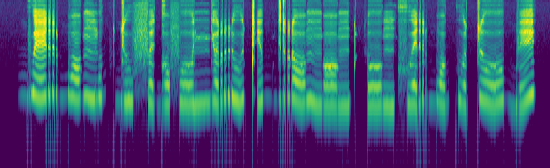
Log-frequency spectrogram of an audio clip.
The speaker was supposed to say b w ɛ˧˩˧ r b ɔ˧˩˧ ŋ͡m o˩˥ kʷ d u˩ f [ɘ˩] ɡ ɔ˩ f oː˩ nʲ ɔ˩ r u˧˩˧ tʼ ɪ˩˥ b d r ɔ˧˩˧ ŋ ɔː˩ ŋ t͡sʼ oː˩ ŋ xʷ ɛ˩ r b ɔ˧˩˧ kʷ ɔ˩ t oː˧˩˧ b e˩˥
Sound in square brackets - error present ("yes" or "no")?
yes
